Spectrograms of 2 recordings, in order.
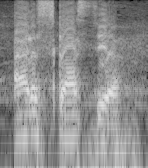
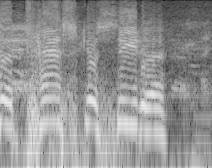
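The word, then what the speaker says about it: Atascocita: Atascostia. That's what I said, but it's wrong. It's a Tascasita, and Team Johnson wins 5-4.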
